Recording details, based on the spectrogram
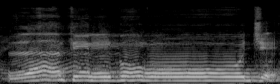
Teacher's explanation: اب جیم ساکن ہو گیا تو اس کے اندر قلقلہ ہوگا۔ قلقلہ، یہ قلقلہ یعنی حرکت کو پیچھے کو لوٹائیں گے۔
